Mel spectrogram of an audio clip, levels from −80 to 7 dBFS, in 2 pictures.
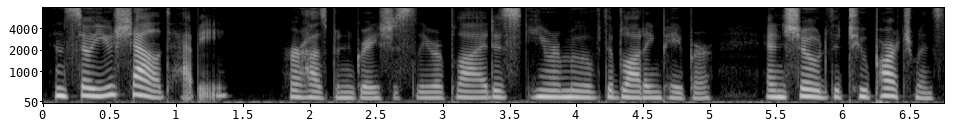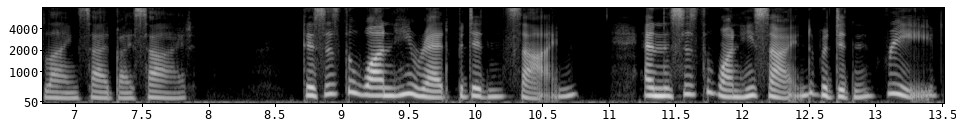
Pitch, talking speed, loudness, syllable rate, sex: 210 Hz, 190 wpm, -19 LUFS, 5.2 syllables/s, female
